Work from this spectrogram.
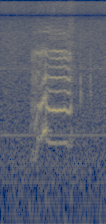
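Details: A Ragdoll cat in the kitchen gives a single rising-then-falling meow, begging for food.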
